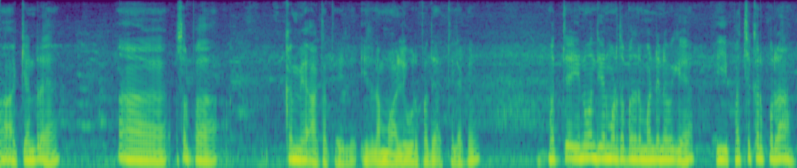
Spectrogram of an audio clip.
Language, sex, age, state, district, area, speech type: Kannada, male, 45-60, Karnataka, Bellary, rural, spontaneous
